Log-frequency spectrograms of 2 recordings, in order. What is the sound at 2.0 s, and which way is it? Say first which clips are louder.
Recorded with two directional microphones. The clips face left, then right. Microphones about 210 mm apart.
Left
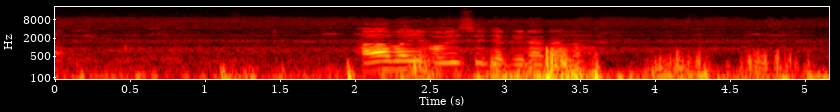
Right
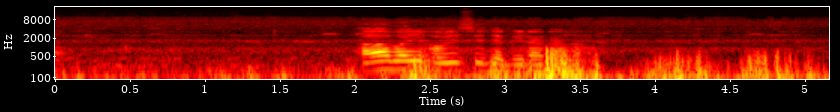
Speech: right 3 dB; 15° right (ahead or behind).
